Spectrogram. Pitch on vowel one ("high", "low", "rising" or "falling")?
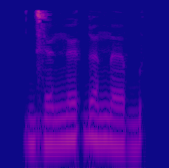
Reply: low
